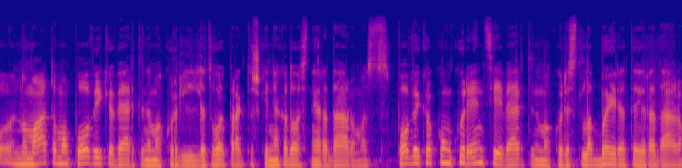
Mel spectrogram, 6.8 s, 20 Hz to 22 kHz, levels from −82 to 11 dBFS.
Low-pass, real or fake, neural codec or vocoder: 14.4 kHz; real; none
